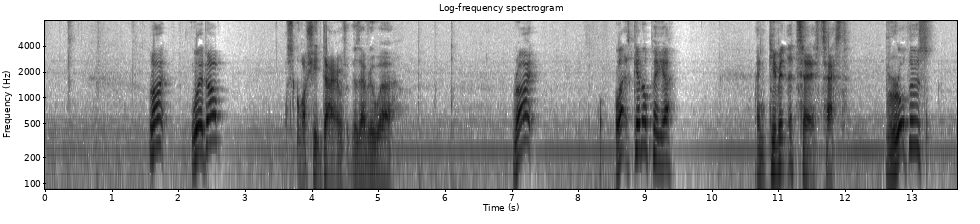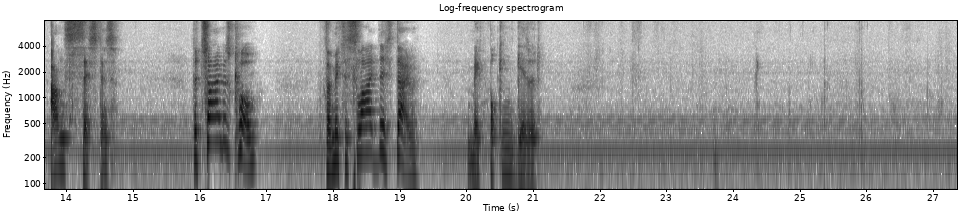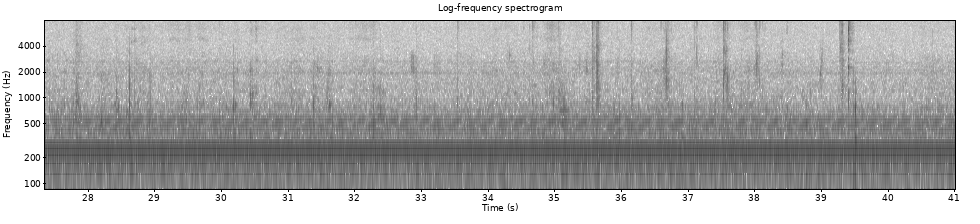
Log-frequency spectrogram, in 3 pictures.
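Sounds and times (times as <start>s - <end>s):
man chewing: 0.0s - 2.2s, 21.5s - 41.0s
low hum: 19.2s - 41.0s.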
